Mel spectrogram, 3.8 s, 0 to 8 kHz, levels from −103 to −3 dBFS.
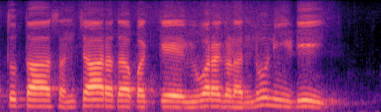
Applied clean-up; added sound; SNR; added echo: neural separator model SepFormer DNS4.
